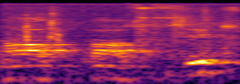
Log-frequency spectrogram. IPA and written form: ˈhɑːf pɑːst ˈsɪks (half past six)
